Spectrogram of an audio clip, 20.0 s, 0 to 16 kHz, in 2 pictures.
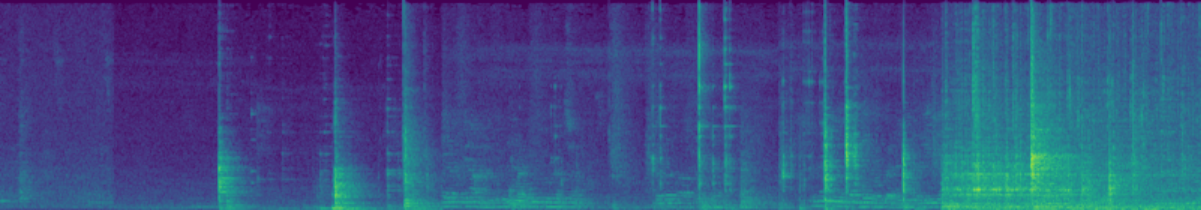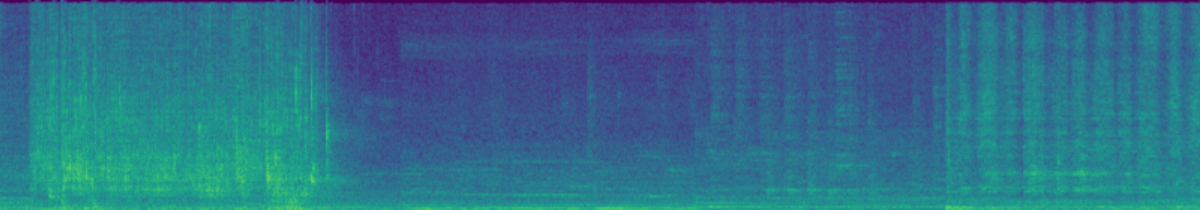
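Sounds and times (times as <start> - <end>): water pouring into a plastic tray: 8.4 - 12.8.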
